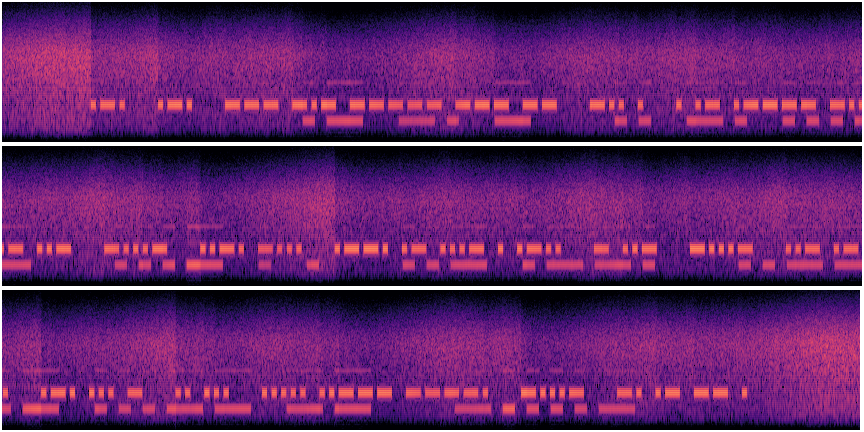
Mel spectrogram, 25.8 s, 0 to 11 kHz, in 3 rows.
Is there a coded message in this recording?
Yes: Morse code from 0.8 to 24.7 s, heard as two keyed tones, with radio static. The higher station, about 25 wpm, 900 Hz: R R OK0OM DE EA1XU <BT> FB PAVEL TU <BT> UR RST IS 529 <BT> NAME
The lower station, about 10 wpm, 510 Hz: ANT INV VEE UP 23M -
